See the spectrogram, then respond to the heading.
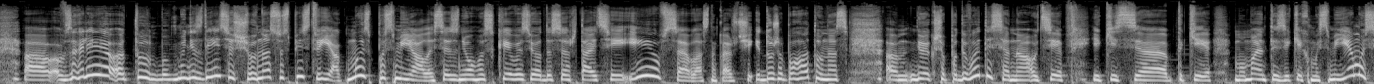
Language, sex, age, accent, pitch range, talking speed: Ukrainian, female, 30-49, native, 195-255 Hz, 170 wpm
